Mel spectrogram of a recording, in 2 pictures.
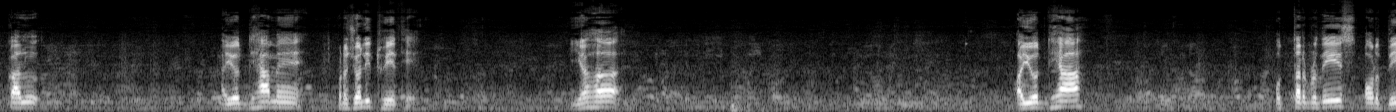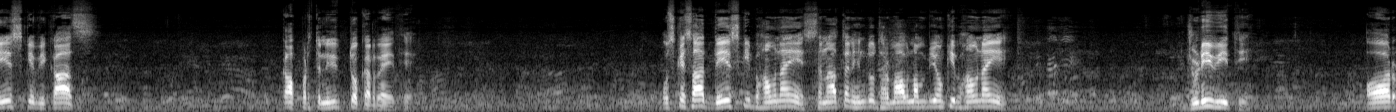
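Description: A middle-aged man speaks calmly into microphones close by, in short bursts with pauses.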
